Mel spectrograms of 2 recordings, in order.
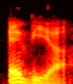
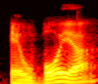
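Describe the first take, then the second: First: The name has a V sound in the middle. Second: The name has a B sound in the middle. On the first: This is the later pronunciation. "B becomes V" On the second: This is the ancient pronunciation. "as it was pronounced in uh, in ancient Greek"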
